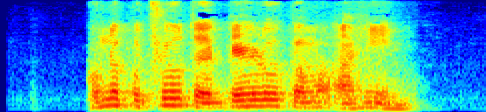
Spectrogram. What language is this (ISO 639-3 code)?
snd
